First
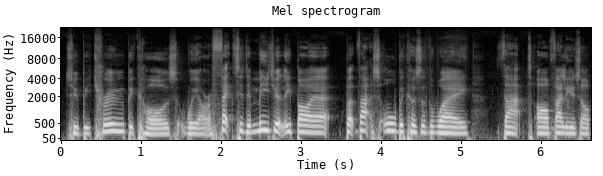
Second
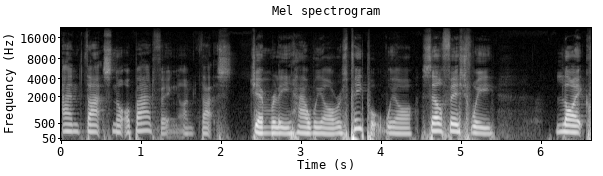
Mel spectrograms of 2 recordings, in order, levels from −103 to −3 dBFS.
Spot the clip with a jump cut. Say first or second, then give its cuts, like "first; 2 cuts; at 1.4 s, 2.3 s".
second; 2 cuts; at 1.7 s, 4.5 s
